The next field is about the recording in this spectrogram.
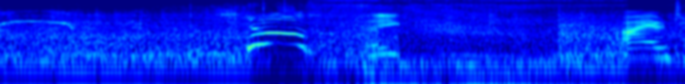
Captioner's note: yells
